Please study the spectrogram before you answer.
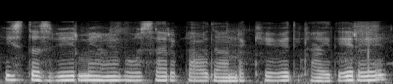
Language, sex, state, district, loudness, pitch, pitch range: Hindi, female, Uttar Pradesh, Lalitpur, -15 LUFS, 185 Hz, 180-195 Hz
